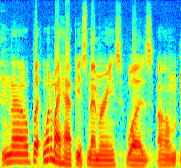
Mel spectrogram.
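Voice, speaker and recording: Against noticeable background noise, a man with a fairly low pitch talks with an American accent. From West Virginia. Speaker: college radio host. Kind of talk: casual chat.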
